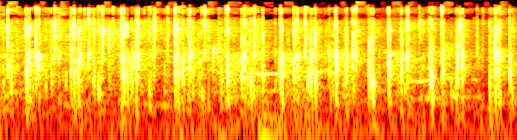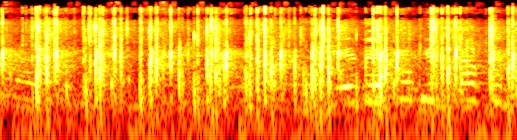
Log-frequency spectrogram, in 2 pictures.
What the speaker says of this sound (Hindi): बहुत सारी तालियां बजाइए भाई।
